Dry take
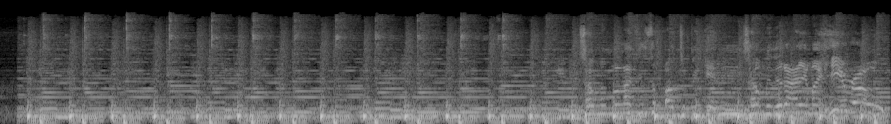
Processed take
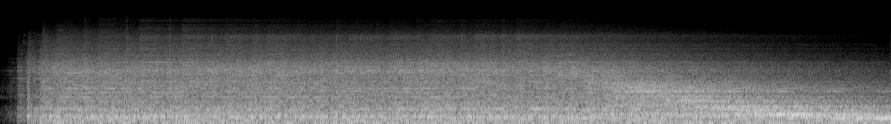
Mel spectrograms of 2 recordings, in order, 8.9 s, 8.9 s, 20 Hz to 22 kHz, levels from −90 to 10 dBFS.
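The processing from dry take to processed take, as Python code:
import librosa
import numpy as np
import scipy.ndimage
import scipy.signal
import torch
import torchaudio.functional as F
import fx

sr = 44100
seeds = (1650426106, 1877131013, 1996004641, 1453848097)

p1 = fx.cheby_harmonics(x, sr, harmonics=(6,), levels_db=(-11,), full_scale_db=-11.0)
p2 = fx.volume_shaper(p1, sr, bpm=83, per_beat=1, depth_db=-13, release_ms=95.0, shape='slow start')
p3 = fx.filter_sweep_lowpass(p2, sr, from_hz=2700.0, to_hz=160.0, start_s=5.48, end_s=8.11, q=2.6)
p4 = p3 + fx.echo_diffused(p3, sr, ms=513, feedback_pct=60, wet_db=-6.5, dry=0)
p5 = fx.rev_plate(p4, sr, seeds[0], rt60_s=2.9, hf_ratio=0.9, predelay_ms=120, drr_db=-9.0)
y = p5 * 10.0 ** (-5.0 / 20.0)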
